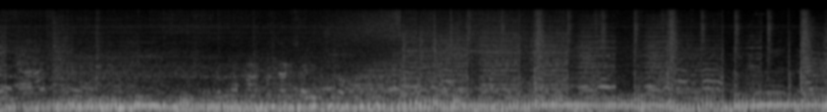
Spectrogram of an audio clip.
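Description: Busy street ambience: music and voices over a steady low rumble, with sharp clicks or clatter in the second half.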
